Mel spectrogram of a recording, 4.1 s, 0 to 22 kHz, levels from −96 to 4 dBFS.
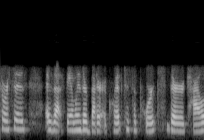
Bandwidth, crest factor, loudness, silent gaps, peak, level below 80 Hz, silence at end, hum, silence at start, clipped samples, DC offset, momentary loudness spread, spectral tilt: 4.1 kHz; 18 dB; -27 LUFS; none; -8 dBFS; -84 dBFS; 0 s; none; 0 s; under 0.1%; under 0.1%; 7 LU; -9 dB/octave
